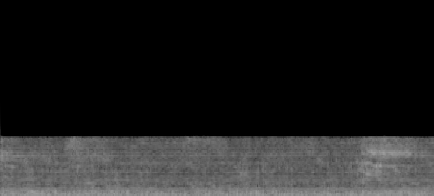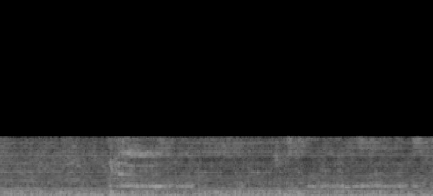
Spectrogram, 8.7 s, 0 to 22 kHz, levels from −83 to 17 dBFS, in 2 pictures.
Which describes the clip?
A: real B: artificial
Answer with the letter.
B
